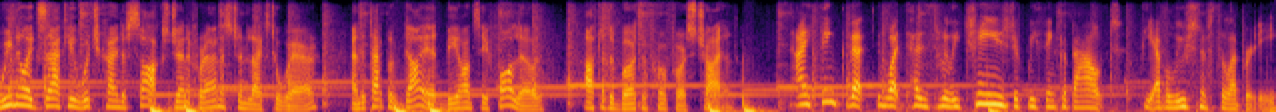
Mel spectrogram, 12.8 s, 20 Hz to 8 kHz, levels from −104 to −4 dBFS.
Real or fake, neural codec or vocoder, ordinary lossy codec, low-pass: real; none; Opus, 32 kbps; 7.2 kHz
